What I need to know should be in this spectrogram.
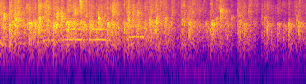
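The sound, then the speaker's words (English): Audience applause at a live evening event, greeting a guest as she leaves the stage: steady, dense clapping that holds at an even level for about three seconds and fades slightly near the end. “Everyone put their hands together for Shelley, please.”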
